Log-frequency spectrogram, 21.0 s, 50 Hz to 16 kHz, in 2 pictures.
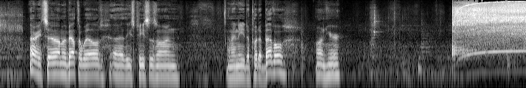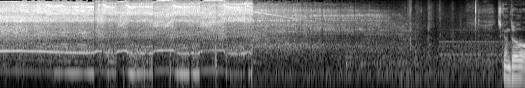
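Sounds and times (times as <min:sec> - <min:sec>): angle grinder grinding steel: 0:09.1 - 0:18.8.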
